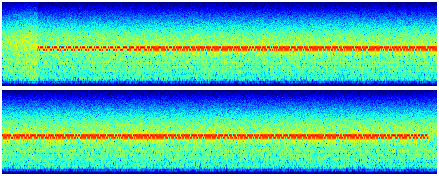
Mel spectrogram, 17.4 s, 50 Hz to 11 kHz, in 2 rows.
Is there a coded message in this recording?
Yes: NAVTEX (SITOR-B), 100 baud, 170 Hz shift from 0.7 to 17.2 s, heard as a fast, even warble, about 1700 Hz centre. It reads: JOBZA 8E2V9 LF9Q1 QRLLW CW15G QCYJT W8CW6 OH3OP 17UDY J8Q1H 4GOQA S0513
